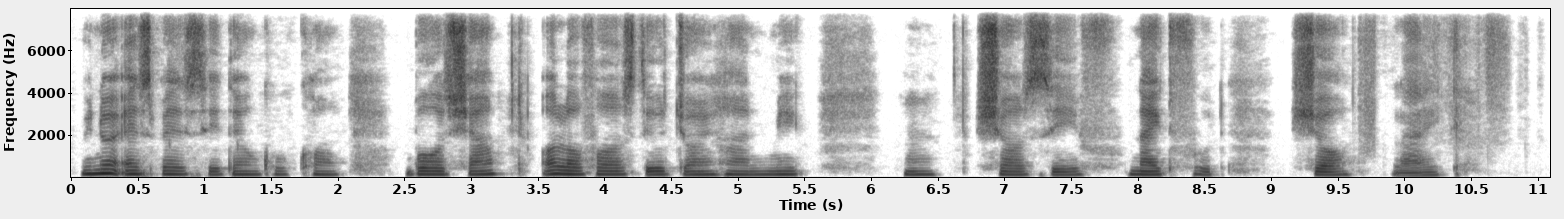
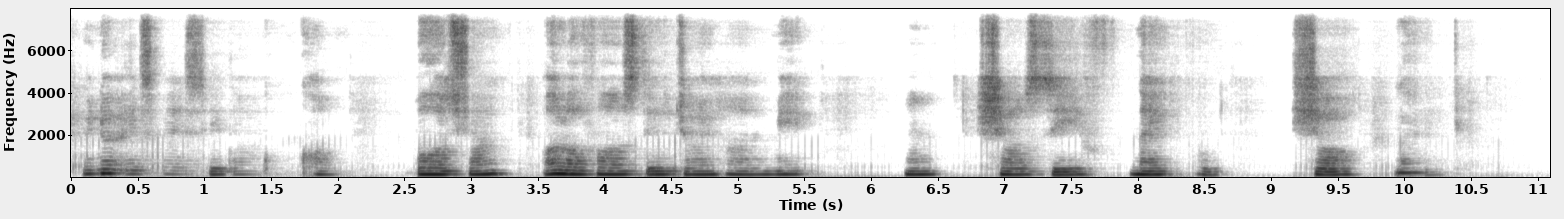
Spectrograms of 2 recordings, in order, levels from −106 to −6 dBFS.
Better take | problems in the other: first | noise reduction (neural mask model DeepFilterNet 3)

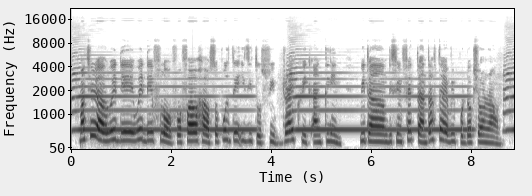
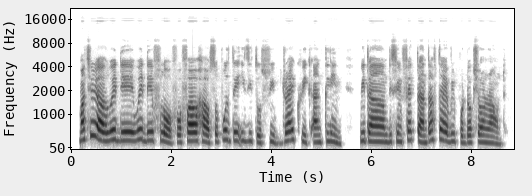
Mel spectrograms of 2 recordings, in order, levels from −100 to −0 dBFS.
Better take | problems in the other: second | background sound (Wind instrument, woodwind instrument); 8 dB below the speech

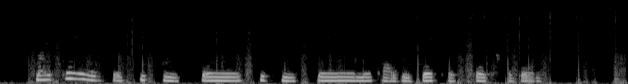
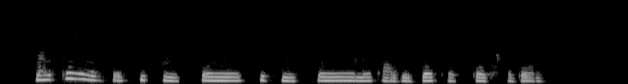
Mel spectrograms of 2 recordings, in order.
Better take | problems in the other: second | background sound (Writing); 19 dB below the speech

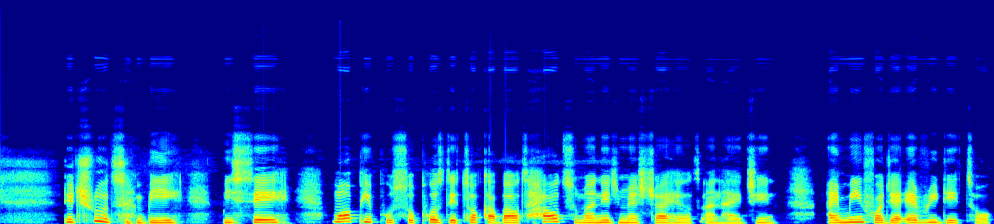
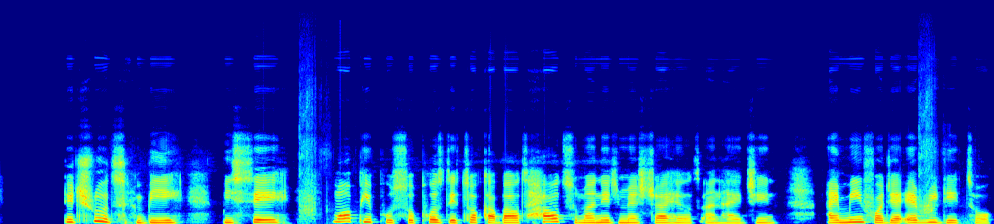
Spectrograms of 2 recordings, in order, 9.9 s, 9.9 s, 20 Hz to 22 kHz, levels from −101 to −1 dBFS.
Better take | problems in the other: first | noise reduction (neural mask model DeepFilterNet 3)

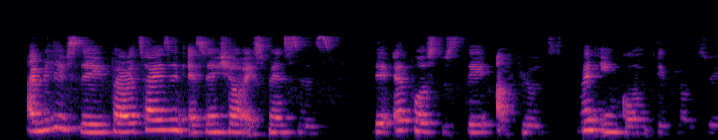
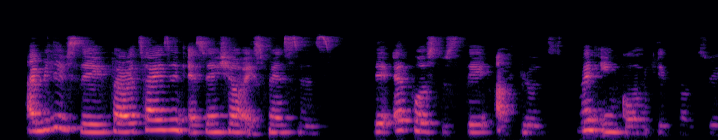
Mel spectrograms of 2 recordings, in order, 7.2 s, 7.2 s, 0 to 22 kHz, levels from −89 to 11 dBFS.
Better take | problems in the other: first | noise reduction (neural mask model Resemble Enhance denoiser)

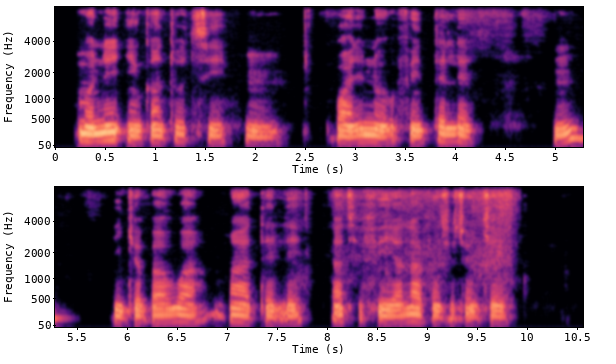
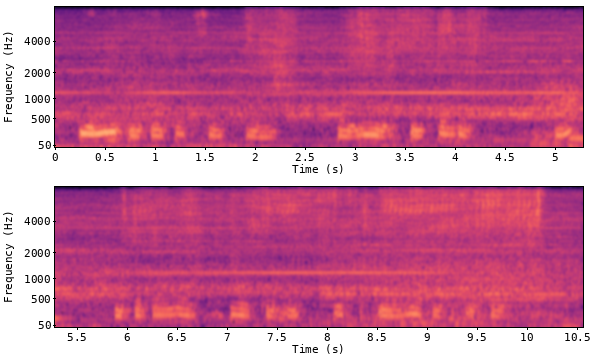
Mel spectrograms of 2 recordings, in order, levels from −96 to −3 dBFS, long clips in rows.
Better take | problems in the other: first | background sound (Engine); 4 dB above the speech // room echo; dies away in 0.3 s

